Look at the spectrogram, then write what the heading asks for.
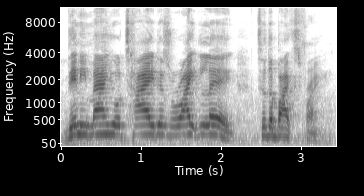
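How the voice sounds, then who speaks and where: A man reading a children's story aloud to students, with deliberate, emphatic phrasing and an earnest, encouraging manner. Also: sits high, lively intonation, a bit bright. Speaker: guest reader for students.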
